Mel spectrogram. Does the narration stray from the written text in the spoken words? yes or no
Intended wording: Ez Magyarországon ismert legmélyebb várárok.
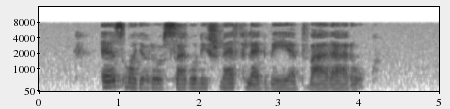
no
